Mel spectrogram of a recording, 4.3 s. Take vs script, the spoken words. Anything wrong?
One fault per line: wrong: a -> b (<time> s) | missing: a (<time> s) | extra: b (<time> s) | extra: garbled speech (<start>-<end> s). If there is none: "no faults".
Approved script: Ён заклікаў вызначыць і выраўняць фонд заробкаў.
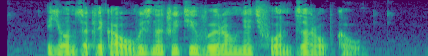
no faults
